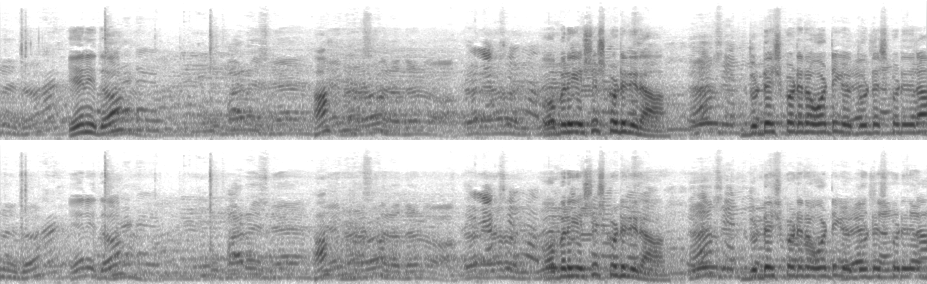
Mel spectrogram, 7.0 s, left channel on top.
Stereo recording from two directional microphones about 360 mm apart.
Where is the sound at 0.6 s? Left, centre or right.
Centre.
